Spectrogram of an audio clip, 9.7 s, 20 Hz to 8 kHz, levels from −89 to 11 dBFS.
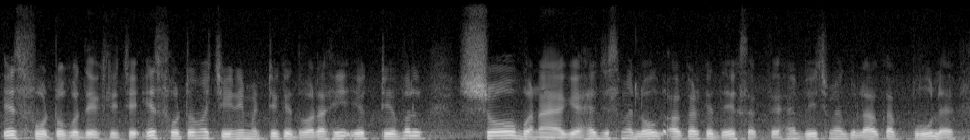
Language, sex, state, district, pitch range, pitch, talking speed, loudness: Hindi, male, Uttar Pradesh, Varanasi, 125-150 Hz, 135 Hz, 200 wpm, -13 LUFS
